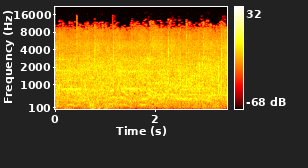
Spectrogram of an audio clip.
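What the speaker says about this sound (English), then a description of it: "Yeah, generous applause." Arena crowd applause after a 12-round boxing bout between Bradley Pryce and Sergey Rabchenko, a continuous, even roar of clapping that holds at the same level throughout.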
